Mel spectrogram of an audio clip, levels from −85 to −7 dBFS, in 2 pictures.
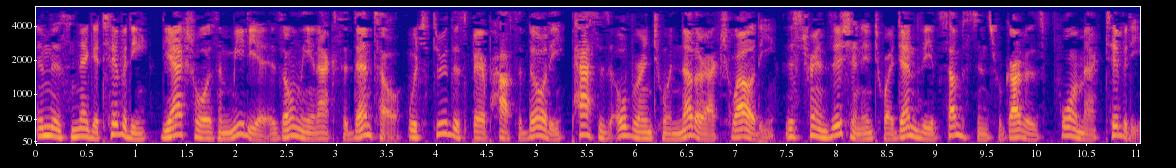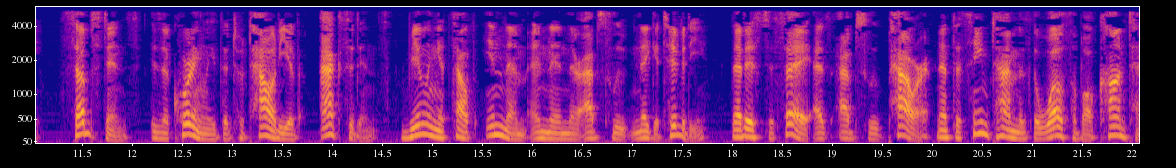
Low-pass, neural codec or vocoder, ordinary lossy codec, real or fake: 5.4 kHz; none; MP3, 24 kbps; real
